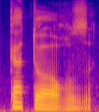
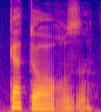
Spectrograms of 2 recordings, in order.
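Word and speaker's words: quatorze: Okay, so you will get the sound K here. K. 14. 14.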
